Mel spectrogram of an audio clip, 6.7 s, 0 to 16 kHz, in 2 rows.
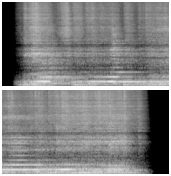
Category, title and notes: Sound effects > Other
Raw Industrial Recordings-Scratching Metal 004
Audio recorded by me. Field recording equipment: Tascam Portacapture x8 and microphone: RØDE NTG5. Raw recording file, basic editing in Reaper 7.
